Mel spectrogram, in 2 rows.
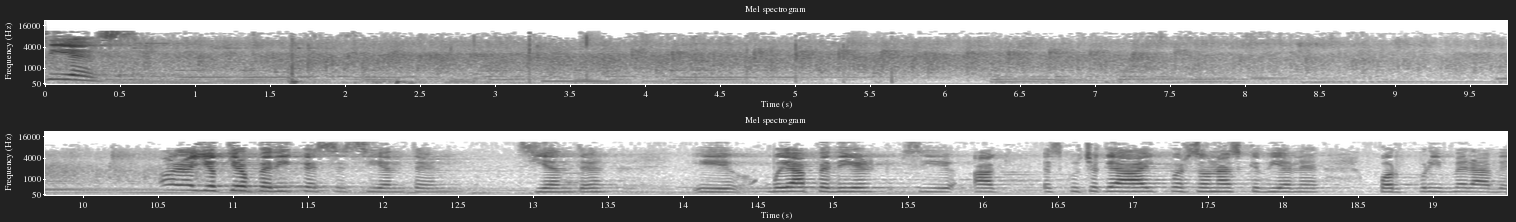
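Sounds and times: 
speech: 0.0 - 0.6, 10.7 - 19.4
audience applauding: 0.5 - 10.6.

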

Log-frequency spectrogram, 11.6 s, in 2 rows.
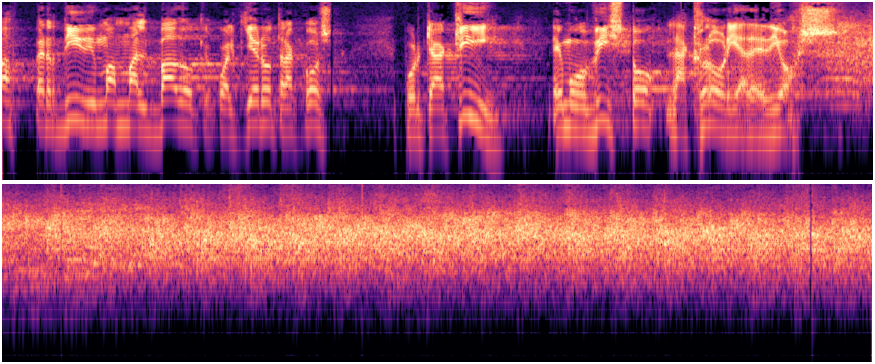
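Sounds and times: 
speech: 0.0 - 5.8
large crowd applauding: 5.4 - 11.6.

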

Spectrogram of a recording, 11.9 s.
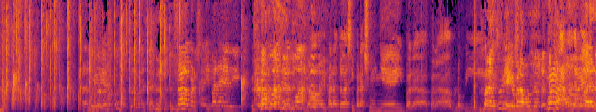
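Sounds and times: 
applause: 0.0 - 4.1, 4.8 - 5.0
laughter: 1.9 - 3.8, 5.0 - 6.6, 9.6 - 11.9
speech: 3.7 - 11.9.

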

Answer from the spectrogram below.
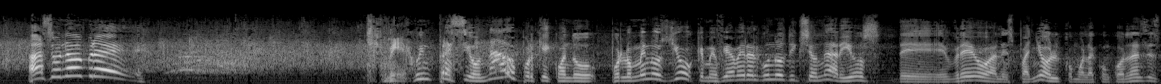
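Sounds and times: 
audience applause: 0.0 - 5.8
speech: 0.3 - 1.6, 3.8 - 11.6.

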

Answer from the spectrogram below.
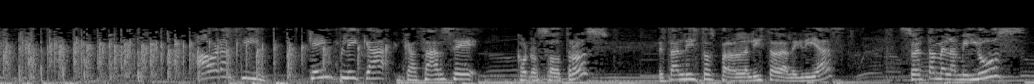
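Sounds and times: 
applause for the couple: 0.0 - 4.1
speech: 2.2 - 8.4, 9.0 - 10.2.

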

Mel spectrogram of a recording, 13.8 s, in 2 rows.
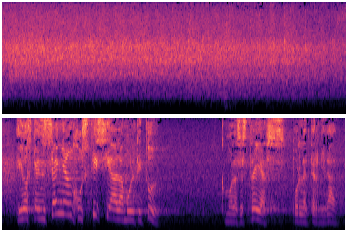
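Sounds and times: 
audience applause: 0.0 - 7.2
speech: 7.2 - 10.2, 11.3 - 13.7.

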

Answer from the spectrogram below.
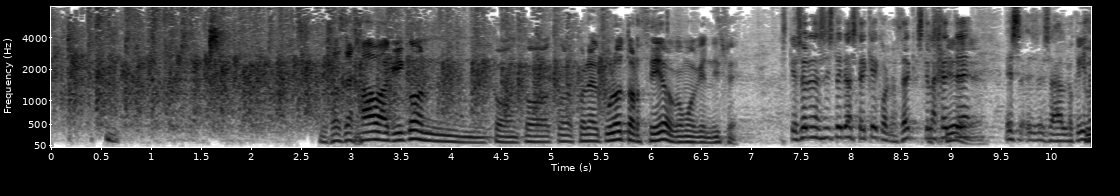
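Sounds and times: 
applause: 0.0 - 6.1
speech: 2.7 - 10.3.

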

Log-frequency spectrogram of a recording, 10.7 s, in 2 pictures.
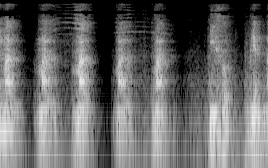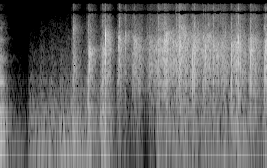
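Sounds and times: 
speech: 0.1 - 3.2, 4.2 - 5.5
audience applause: 7.1 - 10.6.

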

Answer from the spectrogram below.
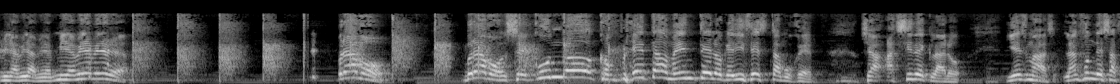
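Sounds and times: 
speech: 0.0 - 1.4, 3.6 - 4.0, 4.6 - 11.1
hand clapping: 0.9 - 3.2, 3.8 - 6.4.

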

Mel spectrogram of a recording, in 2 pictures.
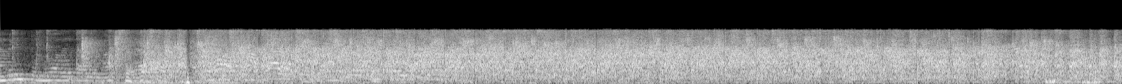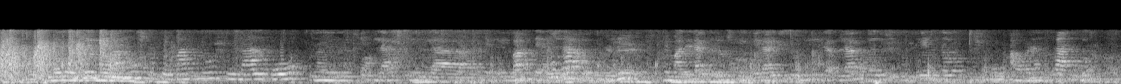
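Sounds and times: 
speech: 0.0 - 3.5, 11.8 - 12.8, 14.0 - 22.2
audience applause: 1.1 - 12.7.

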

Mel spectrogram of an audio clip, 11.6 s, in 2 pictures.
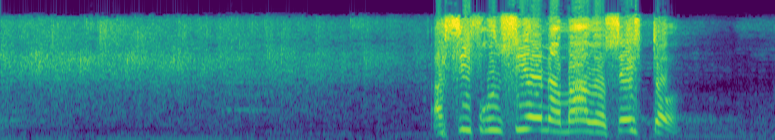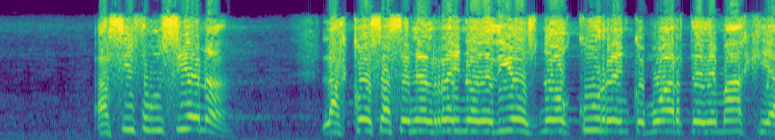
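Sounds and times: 
audience applause: 0.0 - 3.3
speech: 3.2 - 5.2, 6.6 - 7.6, 8.2 - 11.6.

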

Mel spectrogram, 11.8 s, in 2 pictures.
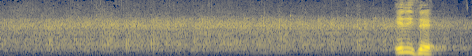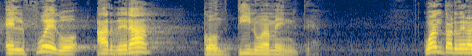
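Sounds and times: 
crowd clapping: 0.0 - 6.4
speech: 4.9 - 7.8, 8.4 - 9.9, 11.2 - 11.7.

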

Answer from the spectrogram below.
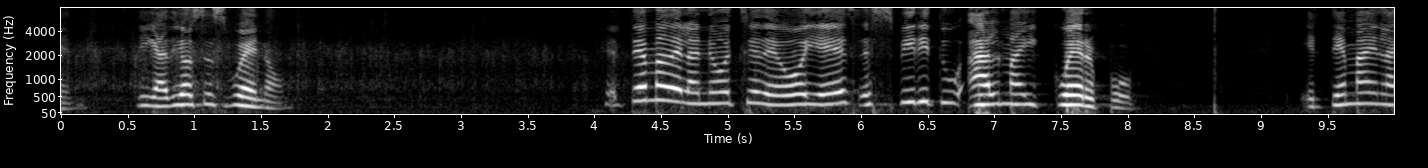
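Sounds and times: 
speech: 0.0 - 1.8, 4.1 - 8.1, 9.3 - 9.9
audience applauding: 0.0 - 4.8.

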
